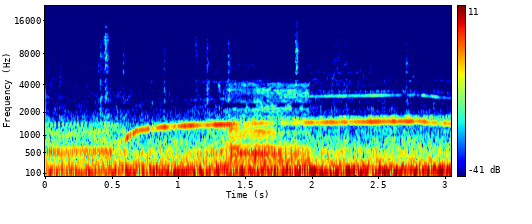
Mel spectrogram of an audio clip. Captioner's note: siren wailing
